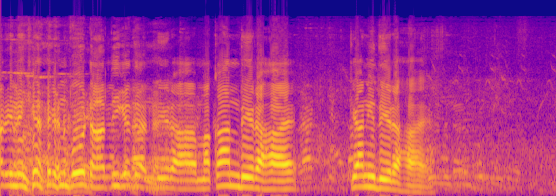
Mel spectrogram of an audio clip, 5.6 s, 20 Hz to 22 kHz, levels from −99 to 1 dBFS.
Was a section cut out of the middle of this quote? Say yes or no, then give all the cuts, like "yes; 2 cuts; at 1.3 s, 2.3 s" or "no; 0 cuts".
yes; 1 cut; at 1.5 s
